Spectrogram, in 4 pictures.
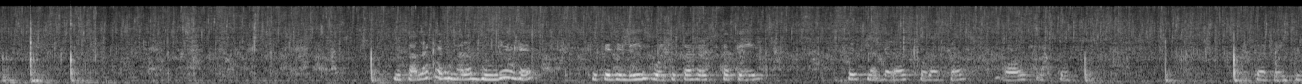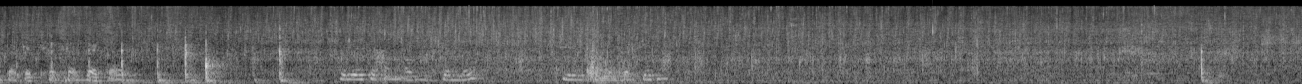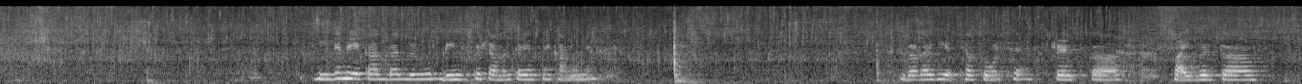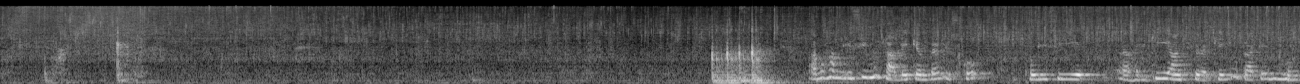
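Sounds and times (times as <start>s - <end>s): wooden spatula stirring beans: 0.0s - 17.4s, 34.4s - 40.6s
spices sizzling in a pan: 0.0s - 52.0s.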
